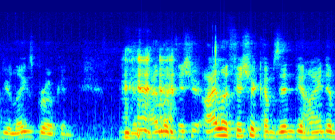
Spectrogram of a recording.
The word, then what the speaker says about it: Isla: It's pronounced Isla. Isla. So they do know. It's the actress Isla Fisher. Yeah, the actress Isla Fisher. Her name is pronounced Isla.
